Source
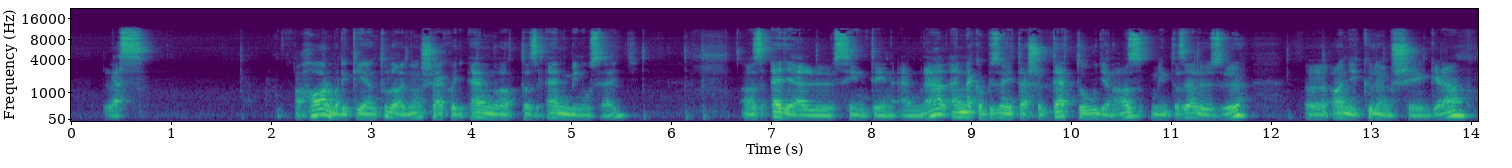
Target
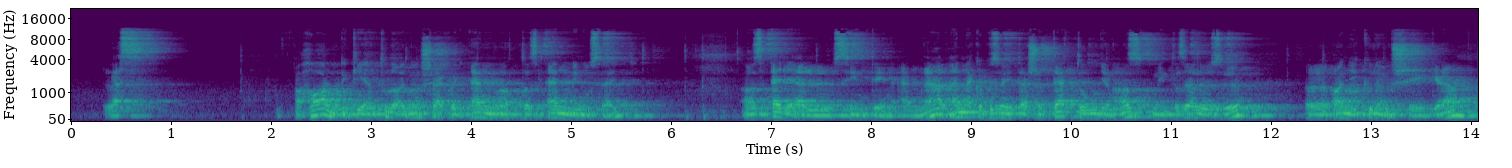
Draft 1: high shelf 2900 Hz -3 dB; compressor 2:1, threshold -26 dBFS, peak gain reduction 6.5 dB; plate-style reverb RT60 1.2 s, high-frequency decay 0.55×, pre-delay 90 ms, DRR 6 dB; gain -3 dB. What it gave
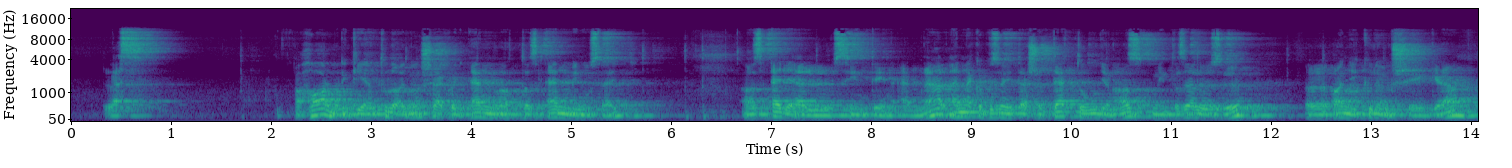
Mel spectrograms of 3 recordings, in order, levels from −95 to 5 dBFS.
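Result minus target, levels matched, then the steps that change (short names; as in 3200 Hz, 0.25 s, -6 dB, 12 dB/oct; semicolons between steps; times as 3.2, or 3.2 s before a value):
8000 Hz band +6.5 dB
change: high shelf 2900 Hz -12.5 dB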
